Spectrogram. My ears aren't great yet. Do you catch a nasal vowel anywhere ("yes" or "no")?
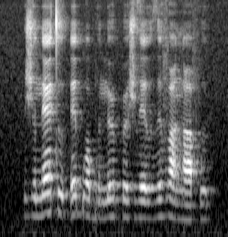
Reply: no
